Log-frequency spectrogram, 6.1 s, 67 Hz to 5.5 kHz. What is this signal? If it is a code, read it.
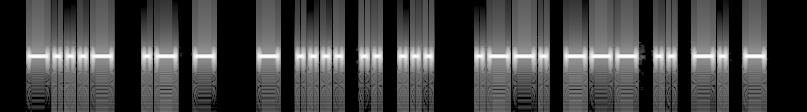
Morse code, heard as a keyed tone, about 25 wpm, 600 Hz. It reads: <BT> AT THIS POINT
